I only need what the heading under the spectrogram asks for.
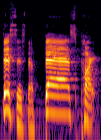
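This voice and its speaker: A woman voicing an eager, excitable, boastful young boy in a children's storybook. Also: fairly high pitch, takes it slowly, pitched above the performer's own voice, exaggerated voice. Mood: excited, eager. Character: Shake, eager loud young visiting boy.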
